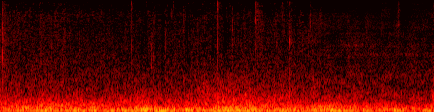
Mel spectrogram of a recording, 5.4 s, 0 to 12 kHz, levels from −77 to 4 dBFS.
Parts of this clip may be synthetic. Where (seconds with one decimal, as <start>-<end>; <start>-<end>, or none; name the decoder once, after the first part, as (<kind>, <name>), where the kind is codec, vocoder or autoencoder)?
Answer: 3.9-5.4 (codec, SNAC)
